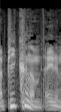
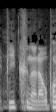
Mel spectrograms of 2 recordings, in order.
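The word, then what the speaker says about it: Buechner: 그리고 이제 이 부분은 이제 이분은 프리드릭 뷰크너라고 하는 아 비크너입니다. 이름은 이름을 발음하기 되게 어려운 분인데 비크너라고 본인이 주장합니다.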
